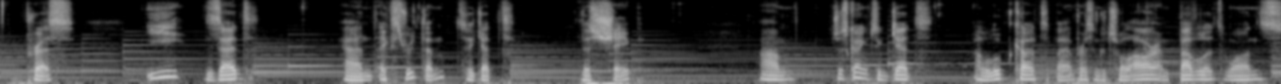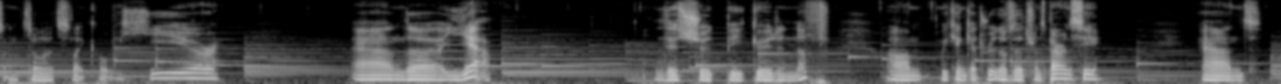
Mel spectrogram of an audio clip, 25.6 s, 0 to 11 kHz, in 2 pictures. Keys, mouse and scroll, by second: 0.6-1.3 scroll down 4, 1.3 e, 4.4-5.8 shift+middle drag, 5.8 g, 7.8 ctrl+r, 11.3 ctrl+b, 15.9-21.8 middle drag, 21.8 click, 22.4-25.0 middle drag, 25.0 alt+right click.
